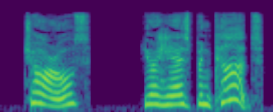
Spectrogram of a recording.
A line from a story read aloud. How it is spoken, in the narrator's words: Ma exclaimed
